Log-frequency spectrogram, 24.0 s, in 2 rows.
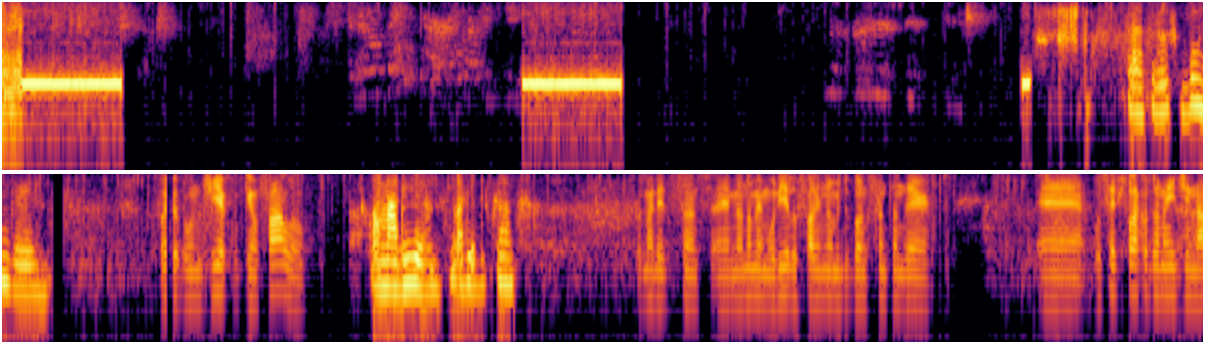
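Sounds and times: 
steady single-pitch telephone tones: 0:00.2 - 0:01.2, 0:05.2 - 0:06.2
band-limited telephone line noise during a call transfer: 0:10.3 - 0:13.4, 0:15.5 - 0:18.5
speech: 0:11.5 - 0:12.5, 0:13.6 - 0:17.4, 0:18.4 - 0:21.5, 0:22.4 - 0:24.0
faint voice fragments: 0:15.5 - 0:18.6.

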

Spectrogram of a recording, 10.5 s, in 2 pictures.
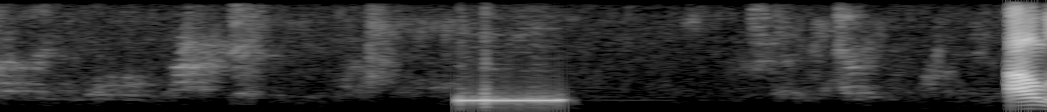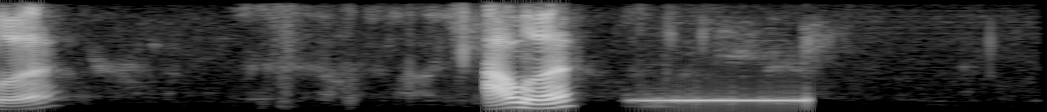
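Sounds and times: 
telephone line ringback tone: 0:02.4 - 0:02.9, 0:08.4 - 0:09.3
speech: 0:05.1 - 0:05.7, 0:07.7 - 0:08.2.

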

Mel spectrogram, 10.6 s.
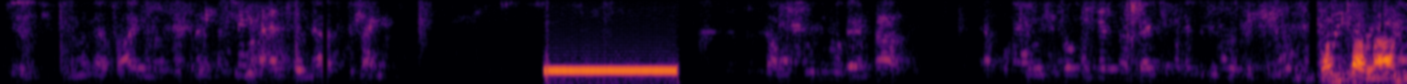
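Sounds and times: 
telephone dial tone after a dropped call: 0:04.1 - 0:05.1
speech: 0:07.8 - 0:10.5.

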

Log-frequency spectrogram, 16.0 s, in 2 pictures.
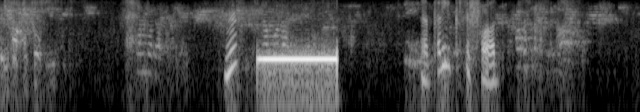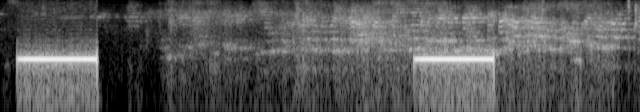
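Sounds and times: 
sound: 0:00.0 - 0:15.9
speech: 0:02.8 - 0:03.4, 0:05.3 - 0:06.4
long steady low telephone line tones on a failing call: 0:03.2 - 0:04.2, 0:08.2 - 0:09.2, 0:13.2 - 0:14.2.

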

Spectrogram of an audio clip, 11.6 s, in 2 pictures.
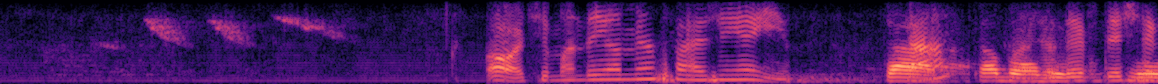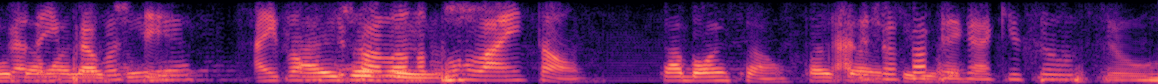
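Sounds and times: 
household pet songbird chirping: 0:00.5 - 0:01.8
speech: 0:02.4 - 0:11.5.

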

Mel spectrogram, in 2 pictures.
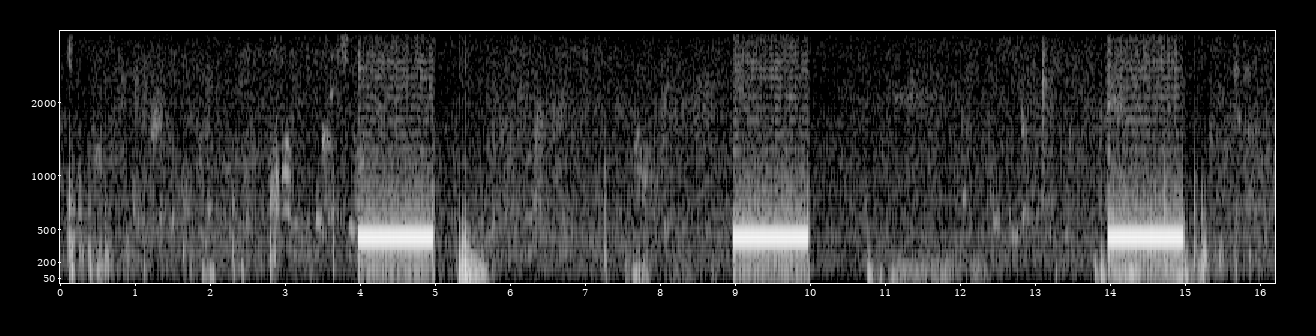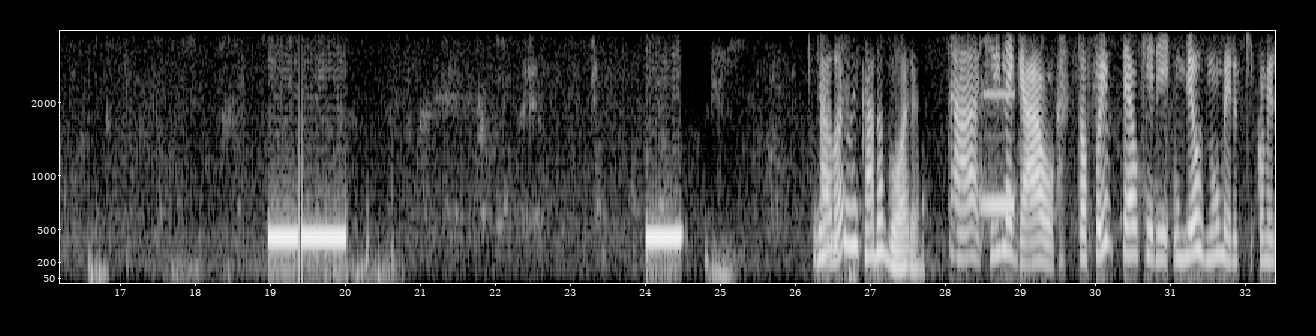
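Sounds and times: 
ringback tone beeps while a phone call is placed: 0:04.0 - 0:05.0, 0:09.0 - 0:10.0, 0:14.0 - 0:15.0, 0:19.0 - 0:20.0
speech: 0:26.3 - 0:27.8, 0:28.4 - 0:32.4.

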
